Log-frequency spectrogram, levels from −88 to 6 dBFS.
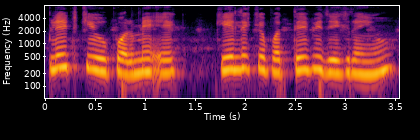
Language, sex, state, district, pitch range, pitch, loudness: Hindi, female, West Bengal, Alipurduar, 210-255 Hz, 235 Hz, -16 LUFS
